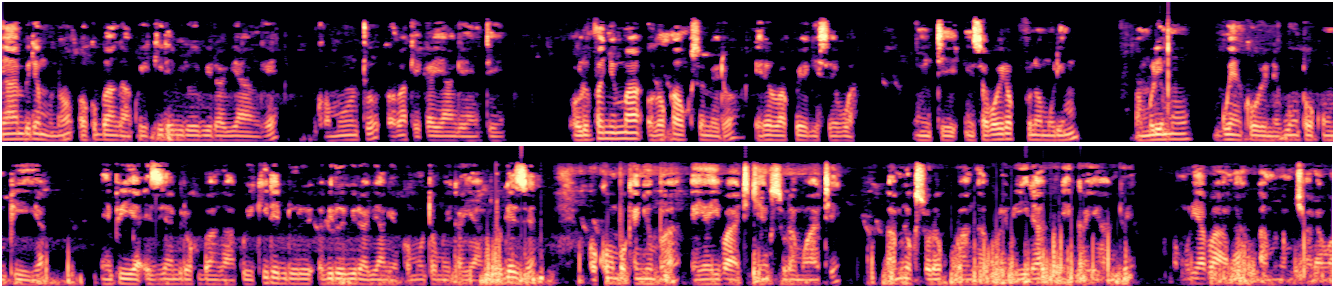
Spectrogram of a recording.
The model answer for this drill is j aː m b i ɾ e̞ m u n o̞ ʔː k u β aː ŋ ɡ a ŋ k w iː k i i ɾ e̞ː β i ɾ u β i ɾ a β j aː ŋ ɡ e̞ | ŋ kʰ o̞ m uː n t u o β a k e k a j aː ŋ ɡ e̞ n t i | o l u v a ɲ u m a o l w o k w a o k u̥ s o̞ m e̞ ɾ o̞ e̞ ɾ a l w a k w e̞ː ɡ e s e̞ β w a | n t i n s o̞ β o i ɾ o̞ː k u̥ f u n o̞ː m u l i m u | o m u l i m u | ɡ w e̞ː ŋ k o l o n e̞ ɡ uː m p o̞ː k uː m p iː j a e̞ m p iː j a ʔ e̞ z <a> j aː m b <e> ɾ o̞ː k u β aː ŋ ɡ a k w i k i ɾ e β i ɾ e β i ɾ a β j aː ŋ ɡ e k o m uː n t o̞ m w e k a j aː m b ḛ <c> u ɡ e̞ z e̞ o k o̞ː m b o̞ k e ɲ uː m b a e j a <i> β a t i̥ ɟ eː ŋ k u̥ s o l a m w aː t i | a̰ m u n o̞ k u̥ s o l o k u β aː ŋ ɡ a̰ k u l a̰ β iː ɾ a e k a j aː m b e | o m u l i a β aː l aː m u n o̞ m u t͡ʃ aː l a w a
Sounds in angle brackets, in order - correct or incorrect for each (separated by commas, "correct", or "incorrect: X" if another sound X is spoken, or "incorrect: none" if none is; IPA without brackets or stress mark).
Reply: incorrect: i, incorrect: i, incorrect: t, correct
